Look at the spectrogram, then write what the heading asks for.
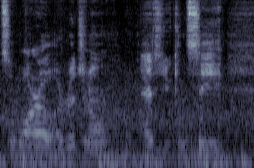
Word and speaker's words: Saguaro: Where I'm from, that's pronounced Saguaro, but I've heard other people say Saguaro.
